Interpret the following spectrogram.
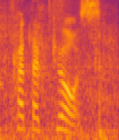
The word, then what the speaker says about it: Котопёс: Here we can see that they spell it without the dots, but it should be КотопЁс, because пёс in russian is a dog.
